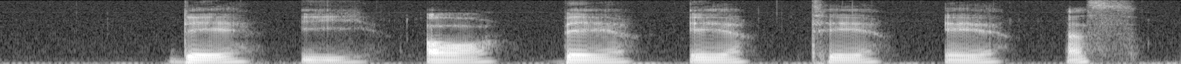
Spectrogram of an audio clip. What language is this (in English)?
Norwegian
